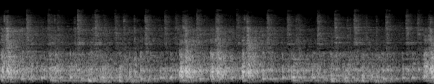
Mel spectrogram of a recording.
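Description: Live percussion music: drums and sharp wood-block-like strikes in a quick, steady beat, with some low held notes underneath.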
